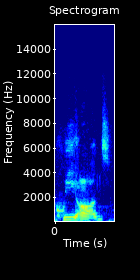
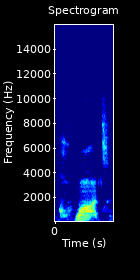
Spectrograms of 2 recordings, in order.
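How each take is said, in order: First: The two parts are said as separate words. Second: The two parts are run together into one word. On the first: The speaker calls it wrong. "but it doesn't sound right" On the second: The speaker calls it right. "It would be quads"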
